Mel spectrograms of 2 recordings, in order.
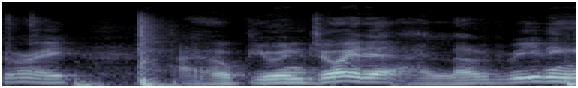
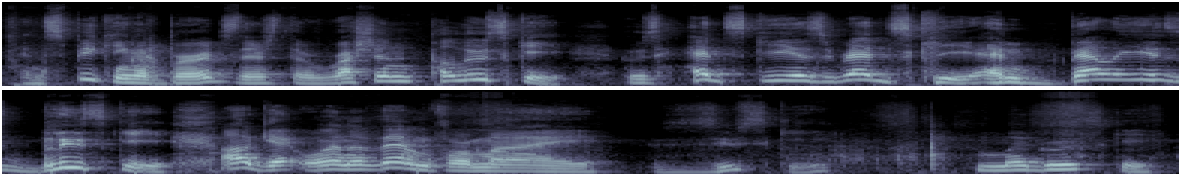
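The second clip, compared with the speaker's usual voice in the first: lively rhyming storybook read; reading to children; 5 semitones higher, 9 dB louder, slower than usual. A narrator's reading. Reading a picture book aloud to children, lively. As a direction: bounce through the rhyme for the kids. Reads Seuss rhyme aloud.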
